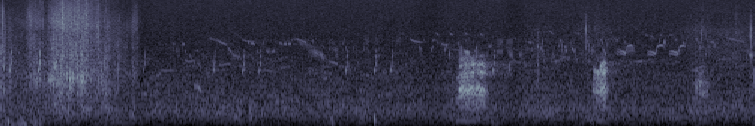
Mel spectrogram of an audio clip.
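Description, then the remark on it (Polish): A slightly alarmed roe deer gives several harsh, hoarse barks outdoors as it runs off, one longer call at the start and then short isolated barks a second or so apart, with faint birdsong in the background. “A tam jest sarna. Poszczekuje. Tak, to charakterystyczny głos sarny.”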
